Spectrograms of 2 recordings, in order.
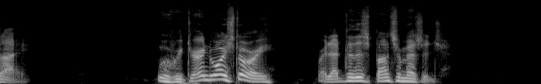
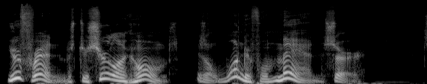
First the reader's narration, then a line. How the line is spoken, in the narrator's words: said he in a husky and confidential voice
